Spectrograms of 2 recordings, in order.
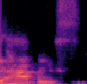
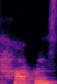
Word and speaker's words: happen: In English, however, the H is much softer, more of a whisper.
